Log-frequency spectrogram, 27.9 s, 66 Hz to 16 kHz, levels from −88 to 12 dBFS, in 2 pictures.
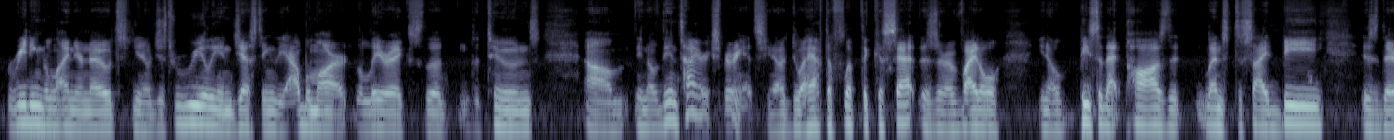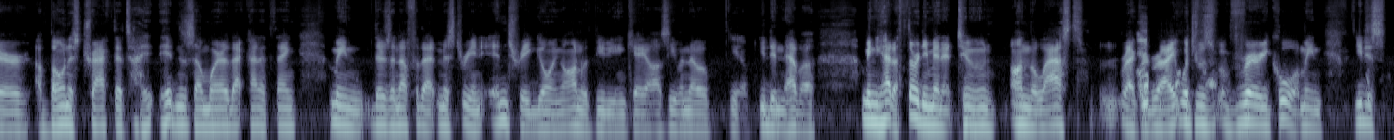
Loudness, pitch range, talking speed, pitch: -24 LUFS, 105-125 Hz, 220 wpm, 115 Hz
